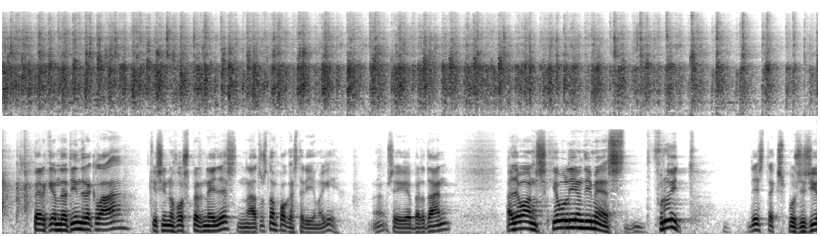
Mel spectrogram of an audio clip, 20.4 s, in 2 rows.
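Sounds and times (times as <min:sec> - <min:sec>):
audience applause: 0:00.0 - 0:10.7
speech: 0:10.6 - 0:20.3.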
